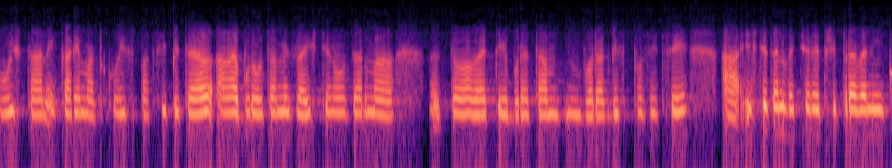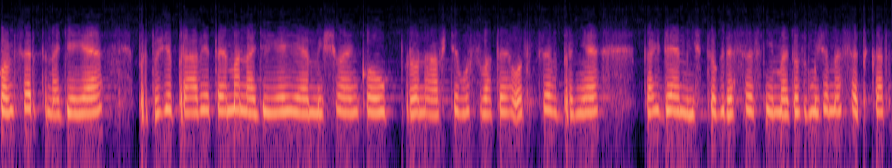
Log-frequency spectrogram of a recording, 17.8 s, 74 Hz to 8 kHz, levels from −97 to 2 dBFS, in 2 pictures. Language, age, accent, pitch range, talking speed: Czech, 40-59, native, 170-180 Hz, 155 wpm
